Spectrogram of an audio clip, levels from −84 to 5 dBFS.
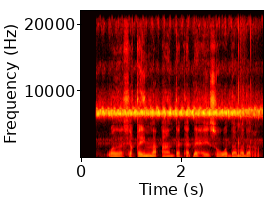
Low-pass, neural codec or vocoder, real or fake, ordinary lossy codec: none; none; real; none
